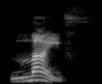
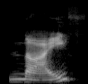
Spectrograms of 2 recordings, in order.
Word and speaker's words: knife: So Soljin says K is nothing is not pronounced and you are correct.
